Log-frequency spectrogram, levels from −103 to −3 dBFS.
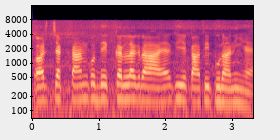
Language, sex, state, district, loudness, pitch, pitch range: Hindi, male, Madhya Pradesh, Katni, -17 LUFS, 165 Hz, 150-175 Hz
